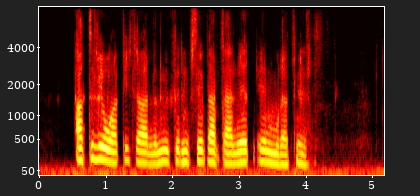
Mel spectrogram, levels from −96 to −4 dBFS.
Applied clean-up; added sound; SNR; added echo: neural diffusion model UNIVERSE++.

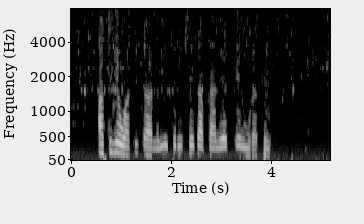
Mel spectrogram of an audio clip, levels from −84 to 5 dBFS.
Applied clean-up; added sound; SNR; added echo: classical method spectral subtraction.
